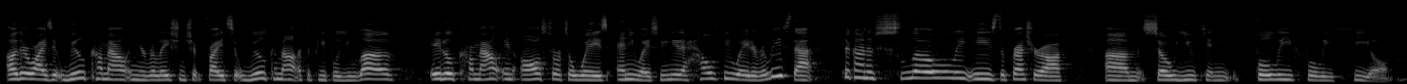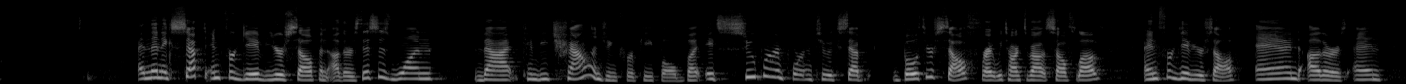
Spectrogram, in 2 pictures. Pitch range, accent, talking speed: 205-255 Hz, American, 185 wpm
